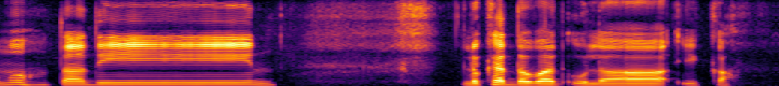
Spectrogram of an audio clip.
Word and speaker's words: أولئك: Look at the word أولئك. There is Hamza after Khada Zabar. It is Madde Muttasil. You have to stretch up to 5 harakat.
